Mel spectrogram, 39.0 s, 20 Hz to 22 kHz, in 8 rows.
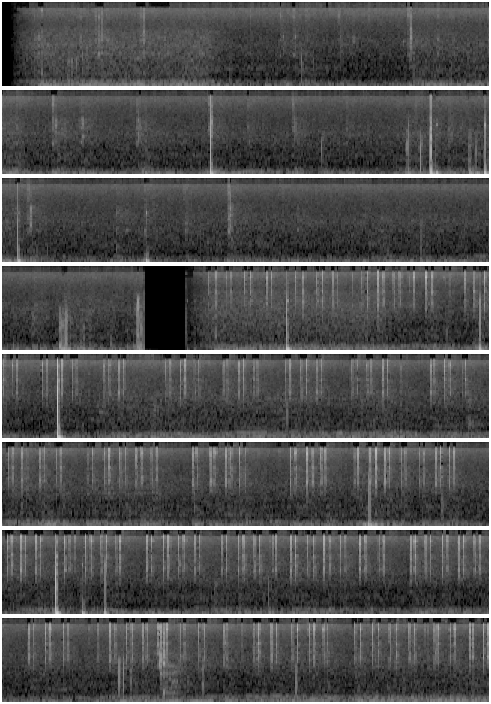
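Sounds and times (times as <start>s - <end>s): faint high-pitched ticking: 16.5s - 38.9s
sharp clicks: 16.5s - 38.9s.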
